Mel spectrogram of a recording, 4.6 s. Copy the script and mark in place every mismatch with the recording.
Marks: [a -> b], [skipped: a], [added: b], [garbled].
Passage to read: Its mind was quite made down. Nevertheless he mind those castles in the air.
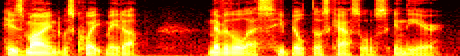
[Its -> His] mind was quite made [down. -> up] Nevertheless he [mind -> built] those castles in the air.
